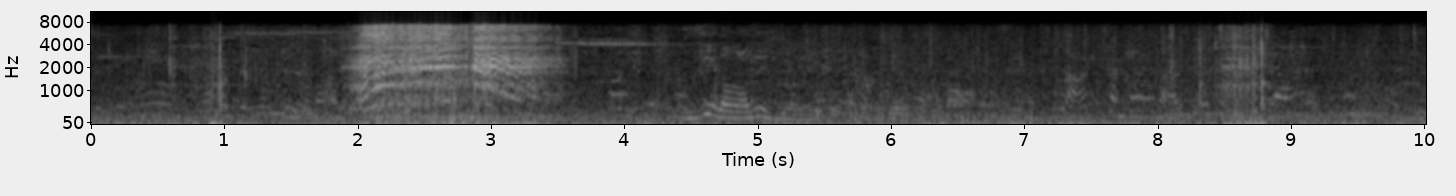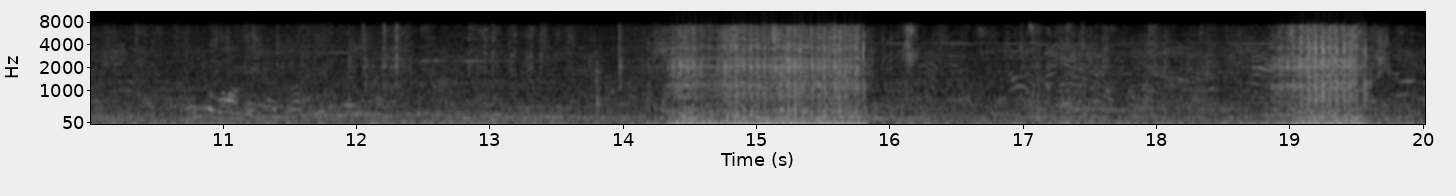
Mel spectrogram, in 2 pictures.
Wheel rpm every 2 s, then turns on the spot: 10, 70, 0, 0, 0, 0, 0, 30, 10, 10.
14-16 18-20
